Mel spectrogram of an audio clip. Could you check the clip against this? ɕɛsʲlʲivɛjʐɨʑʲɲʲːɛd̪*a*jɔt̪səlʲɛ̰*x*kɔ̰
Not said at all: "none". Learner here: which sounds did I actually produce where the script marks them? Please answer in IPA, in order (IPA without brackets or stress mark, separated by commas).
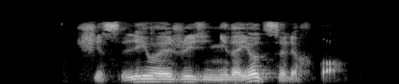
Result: a, x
